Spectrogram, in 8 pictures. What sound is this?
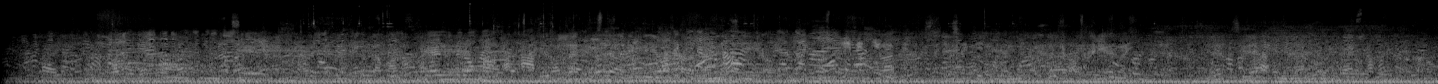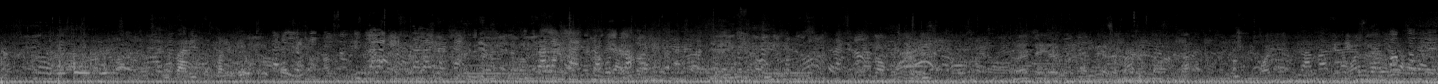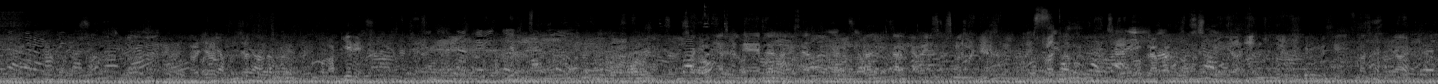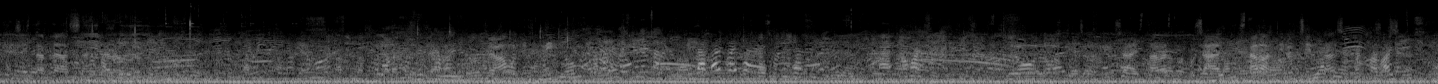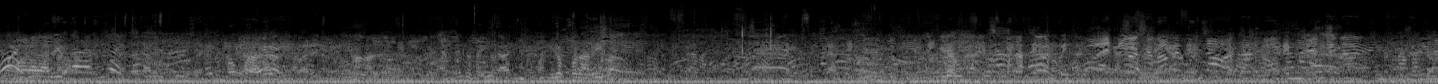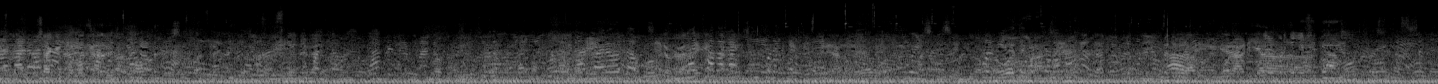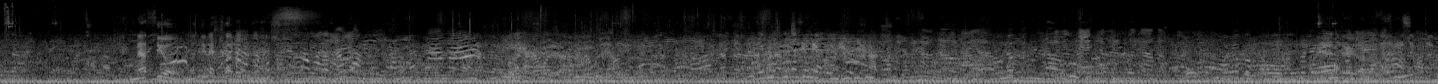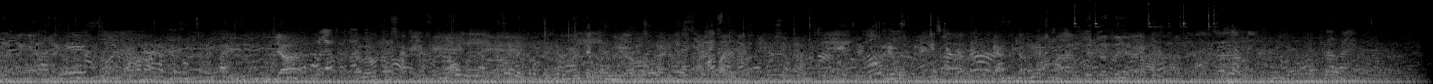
Medium Crowd Ambience Outdoor Talking Background Spanish STR Zoom H4nPro
People talking in Spanish. Medium crowd size.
